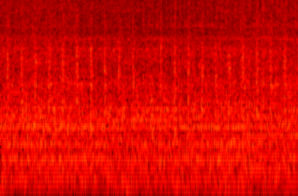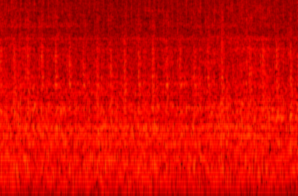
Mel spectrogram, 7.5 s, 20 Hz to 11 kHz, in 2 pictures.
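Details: 2009 Mercedes W203 M272 2.5 L V6, 60,000 km: hard regular knock above steady running, piston slap from scored cylinder coating in the three left-bank cylinders; right bank intact.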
